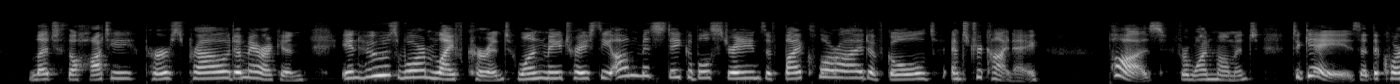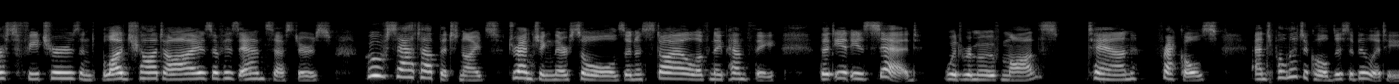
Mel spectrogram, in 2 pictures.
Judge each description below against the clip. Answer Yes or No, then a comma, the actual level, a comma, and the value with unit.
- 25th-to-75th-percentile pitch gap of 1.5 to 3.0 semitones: No, average, 4.6 semitones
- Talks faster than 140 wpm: No, slow, 135 wpm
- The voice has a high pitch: Yes, very high, 270 Hz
